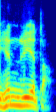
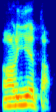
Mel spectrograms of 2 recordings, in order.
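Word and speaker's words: Henriette: দুই ভাইয়ের সাংঘাতিক মিল ছিল, এবং এই দুই ভাইকে নিয়েই তার মায়ের নাম আরিয়েতা, আমরা ইংরেজিতে বলি হেনরিয়েটা, ফরাসি উচ্চারণে হবে আরিয়েতা।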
